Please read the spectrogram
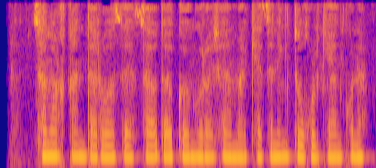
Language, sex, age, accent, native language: Uzbek, female, 18-24, Andijon, Uzbek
